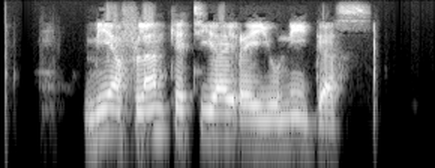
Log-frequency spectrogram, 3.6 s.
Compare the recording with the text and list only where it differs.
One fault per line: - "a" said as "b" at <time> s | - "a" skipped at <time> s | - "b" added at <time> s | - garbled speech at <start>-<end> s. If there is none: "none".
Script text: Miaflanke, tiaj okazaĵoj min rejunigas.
- "okazaĵoj min" skipped at 1.9 s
